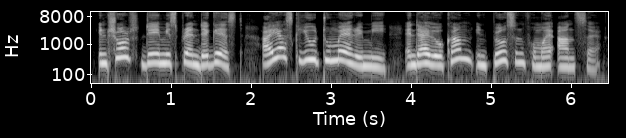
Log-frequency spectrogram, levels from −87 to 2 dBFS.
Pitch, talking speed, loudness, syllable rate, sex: 245 Hz, 185 wpm, -18 LUFS, 4.4 syllables/s, female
